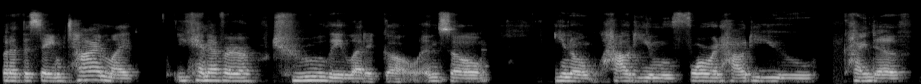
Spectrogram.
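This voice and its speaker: A woman's voice: low-pitched, fairly even intonation, a little slow. A woman hosting a podcast, talking in a casual, reflective way with lots of "like" and "you know" as she thinks aloud. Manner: thoughtful, searching, filler-heavy with 'like' and 'you know'. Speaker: podcast host.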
